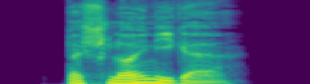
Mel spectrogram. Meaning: agent noun of beschleunigen: 1. catalyst, activator, accelerant 2. accelerator
- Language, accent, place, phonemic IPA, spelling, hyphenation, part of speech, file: German, Germany, Berlin, /bəˈʃlɔɪ̯nɪɡɐ/, Beschleuniger, Be‧schleu‧ni‧ger, noun, De-Beschleuniger.ogg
